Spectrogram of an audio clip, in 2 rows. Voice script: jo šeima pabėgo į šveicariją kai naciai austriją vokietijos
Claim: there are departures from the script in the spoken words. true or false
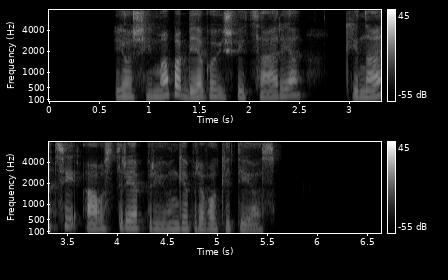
true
